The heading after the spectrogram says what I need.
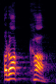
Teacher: ক প্লাস মূর্ধন্য স। কিন্তু যখন উচ্চারণ করবা তখন খয়ের মতো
